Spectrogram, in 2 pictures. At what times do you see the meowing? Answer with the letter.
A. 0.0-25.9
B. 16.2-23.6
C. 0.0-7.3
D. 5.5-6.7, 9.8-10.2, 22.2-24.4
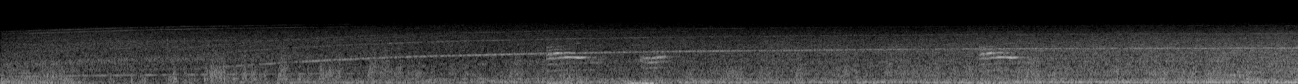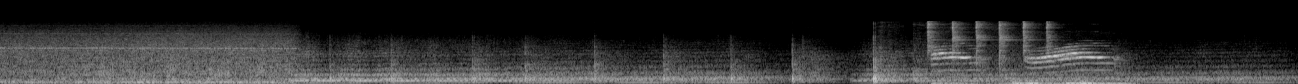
D.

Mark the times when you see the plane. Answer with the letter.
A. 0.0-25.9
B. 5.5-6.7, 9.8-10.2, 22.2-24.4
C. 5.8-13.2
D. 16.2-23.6
A.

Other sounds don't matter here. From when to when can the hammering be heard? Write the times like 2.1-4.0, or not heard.
16.2-23.6.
